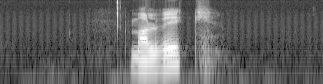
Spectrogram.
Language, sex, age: Norwegian, male, 36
